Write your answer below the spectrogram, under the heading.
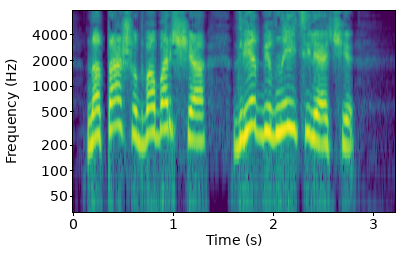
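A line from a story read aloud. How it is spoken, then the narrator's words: Resonant cheerful distant female shout. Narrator (Russian): звучный женский голос из глубины столовой бодро крикнул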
